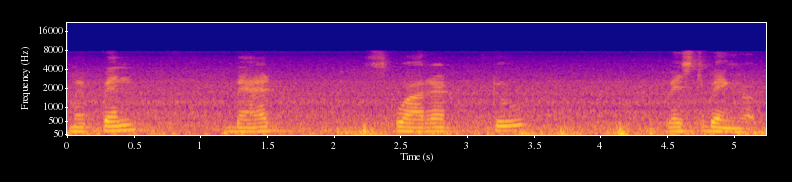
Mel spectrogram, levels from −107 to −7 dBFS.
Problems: constant background noise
